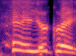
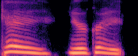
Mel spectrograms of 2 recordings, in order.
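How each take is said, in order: First: Cheerful call-out with "Hey" said higher and louder; bright enthusiastic compliment. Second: Said in the usual way. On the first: Shown as a demonstration. Podcaster to listeners, hyped "Hey, you're great". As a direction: beam it out to a listener. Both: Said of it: "send me a message that says".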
